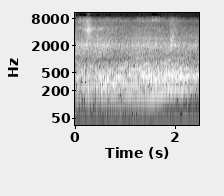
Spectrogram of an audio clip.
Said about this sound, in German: Jetzt sind wir auf einer großen Kreuzung, 1 Million Autos.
